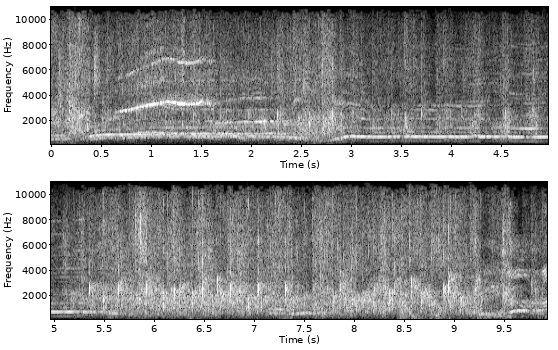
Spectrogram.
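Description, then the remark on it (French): A crowd applauds a comedian and host being introduced on stage, loudly and steadily for the full ten seconds, a dense wash of clapping, with a few drawn-out whoops and shouts rising above it early on. “Finalement, je suis juste quelqu'un de plus qui applaudit”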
